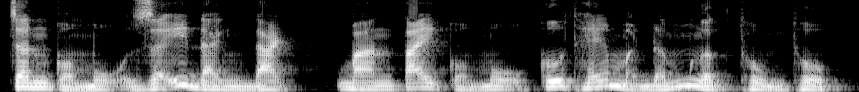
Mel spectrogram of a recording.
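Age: adult. Sex: man. Style: lively ghost story narration. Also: fairly low pitch, moderate pace, husky.

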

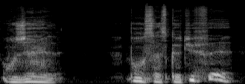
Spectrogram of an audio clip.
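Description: A man reading aloud, voicing a worried mother who gently urges her daughter in a storybook reading. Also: medium pitch, very animated, unhurried, slightly rough. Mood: anxious.

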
